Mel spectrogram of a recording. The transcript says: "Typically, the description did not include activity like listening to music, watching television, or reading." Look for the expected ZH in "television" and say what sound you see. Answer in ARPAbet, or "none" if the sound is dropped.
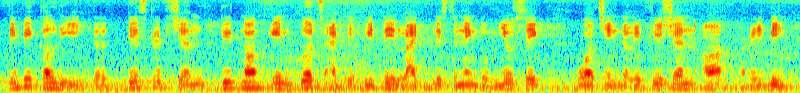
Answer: SH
